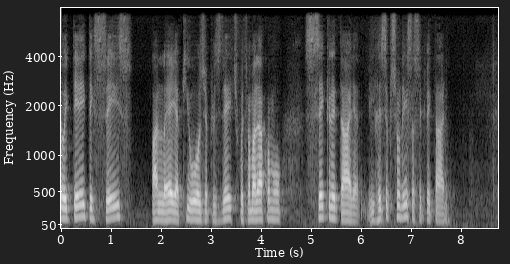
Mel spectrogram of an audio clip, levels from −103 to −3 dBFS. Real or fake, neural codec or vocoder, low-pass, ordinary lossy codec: fake; codec, 16 kHz, 1.1 kbps, Voila-Tokenizer; 7.2 kHz; none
